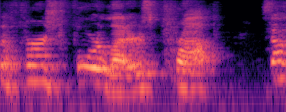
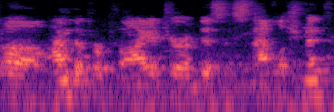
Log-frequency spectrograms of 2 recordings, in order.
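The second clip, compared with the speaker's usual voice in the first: very low, hushed, formal voice; 11 semitones lower, 7 dB quieter than usual. Explaining a Karen mode scenario, imitating a shop owner. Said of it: "a guy might walk out and he would".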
